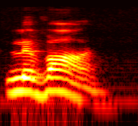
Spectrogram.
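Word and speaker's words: Lavan: But in Hebrew, Laban's name, as I said, is pronounced Levan. Levan. So the word for heart is Lev in Hebrew. And so Jacob stole the Lev of Levan.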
